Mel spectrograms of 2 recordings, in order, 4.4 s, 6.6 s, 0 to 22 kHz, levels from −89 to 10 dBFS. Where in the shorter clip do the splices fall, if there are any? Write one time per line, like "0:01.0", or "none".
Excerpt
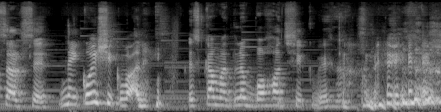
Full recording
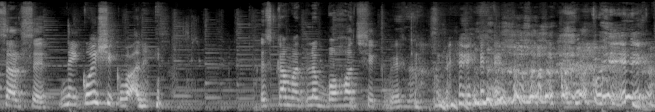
0:01.8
